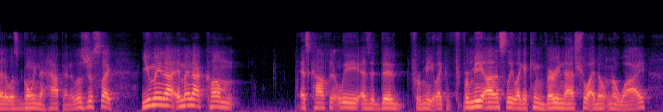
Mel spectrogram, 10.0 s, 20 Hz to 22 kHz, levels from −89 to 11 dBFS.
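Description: The speech has no technical faults, only the character of G.722 wideband telephone coding: nothing reaches above 7.7 kHz, and a light graininess in the lower band fits the 48 kbit/s mode.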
